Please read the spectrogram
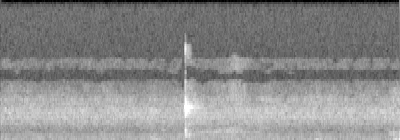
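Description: Near silence: room tone with a faint steady hum, and one short faint click a little under a second in.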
